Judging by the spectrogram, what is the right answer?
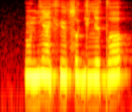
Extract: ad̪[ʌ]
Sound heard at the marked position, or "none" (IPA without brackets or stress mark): ʌ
